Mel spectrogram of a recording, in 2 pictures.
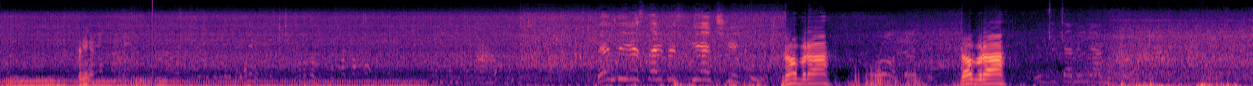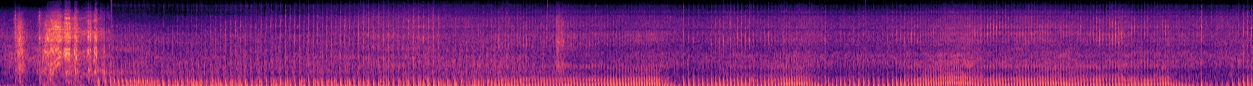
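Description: A motorcycle engine idles close by.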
